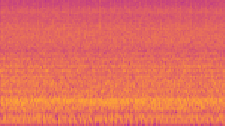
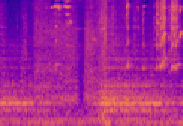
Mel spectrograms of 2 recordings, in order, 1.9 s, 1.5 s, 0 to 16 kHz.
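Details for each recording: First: 2005 Jeep Liberty idling just after alternator replacement: steady, even hum with no knocks or squeal, much quieter than before; battery reads over 14 volts, normal idle. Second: Worn alternator bearing on a Jeep/Dodge 3.7 V6 or 4.7 V8, belt removed and alternator pulley spun by hand: thin scratchy squeaking over a low rough rumble; alternator is bad and gets replaced.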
